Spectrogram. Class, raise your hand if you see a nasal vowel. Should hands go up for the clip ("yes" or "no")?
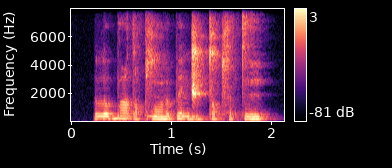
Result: yes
